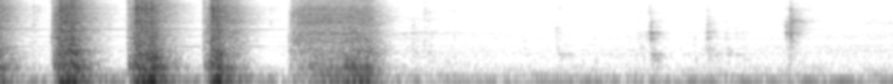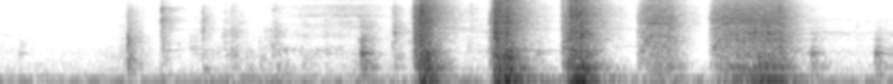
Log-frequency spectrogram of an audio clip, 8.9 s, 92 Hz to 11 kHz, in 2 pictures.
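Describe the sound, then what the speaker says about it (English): Gearbox bolts being undone on a McCulloch 1-85 chainsaw with a ratchet, a rapid clicking ratchet run at the start and again near the end, with quieter scattered clicks between, close up. "I undid those 2 bolts up there"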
